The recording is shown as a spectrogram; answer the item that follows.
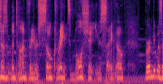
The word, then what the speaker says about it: Socrates: her pronunciation of Socrates, which she had, of course, said like an imbecile, describing something else as being very much in the manner of wooden boxes. So very crates indeed, rather than as the glorious 3-syllable name.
